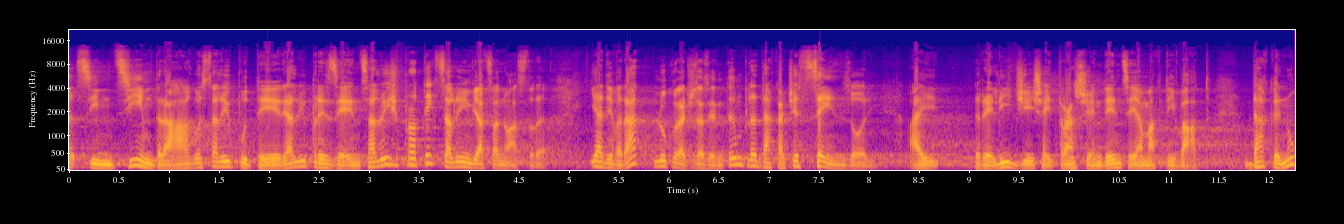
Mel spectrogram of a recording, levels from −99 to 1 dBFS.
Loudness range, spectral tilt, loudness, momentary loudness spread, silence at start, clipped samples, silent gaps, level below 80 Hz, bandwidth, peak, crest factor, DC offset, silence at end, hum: 3 LU; -4 dB/octave; -17 LUFS; 9 LU; 0 s; under 0.1%; none; -54 dBFS; 14.5 kHz; 0 dBFS; 18 dB; under 0.1%; 0 s; none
